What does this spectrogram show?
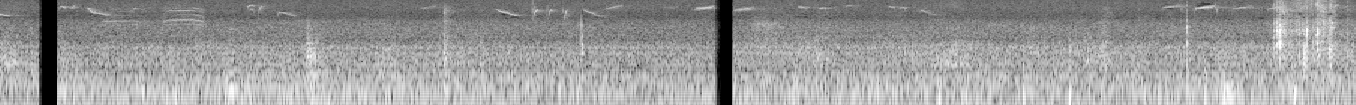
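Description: Small birds calling with short, high chirps and quick falling notes over a steady outdoor hiss; the sound cuts out for an instant twice, and a brief cluster of sharp clicks comes near the end.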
